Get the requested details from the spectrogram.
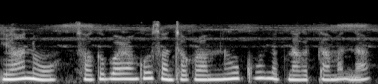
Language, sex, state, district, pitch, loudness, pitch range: Garo, female, Meghalaya, South Garo Hills, 235 Hz, -12 LUFS, 220-250 Hz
